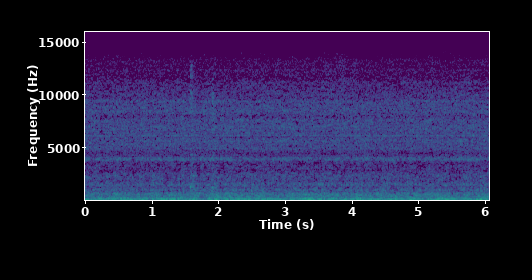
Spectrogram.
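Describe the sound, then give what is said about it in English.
A steady, low engine-like rumble hums on without pause, like a washing machine or motor running, heard over a Zoom call, fairly loud and even throughout with no voices. “There's sort of a spaceship engine sound happening. So, thank you. Or a washing machine.”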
